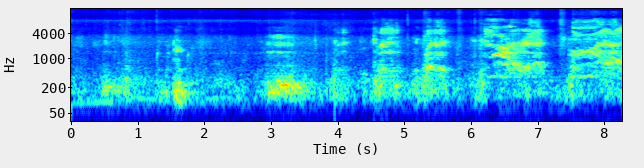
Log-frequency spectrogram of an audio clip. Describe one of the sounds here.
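Pigs snuffle and root noisily in feed.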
